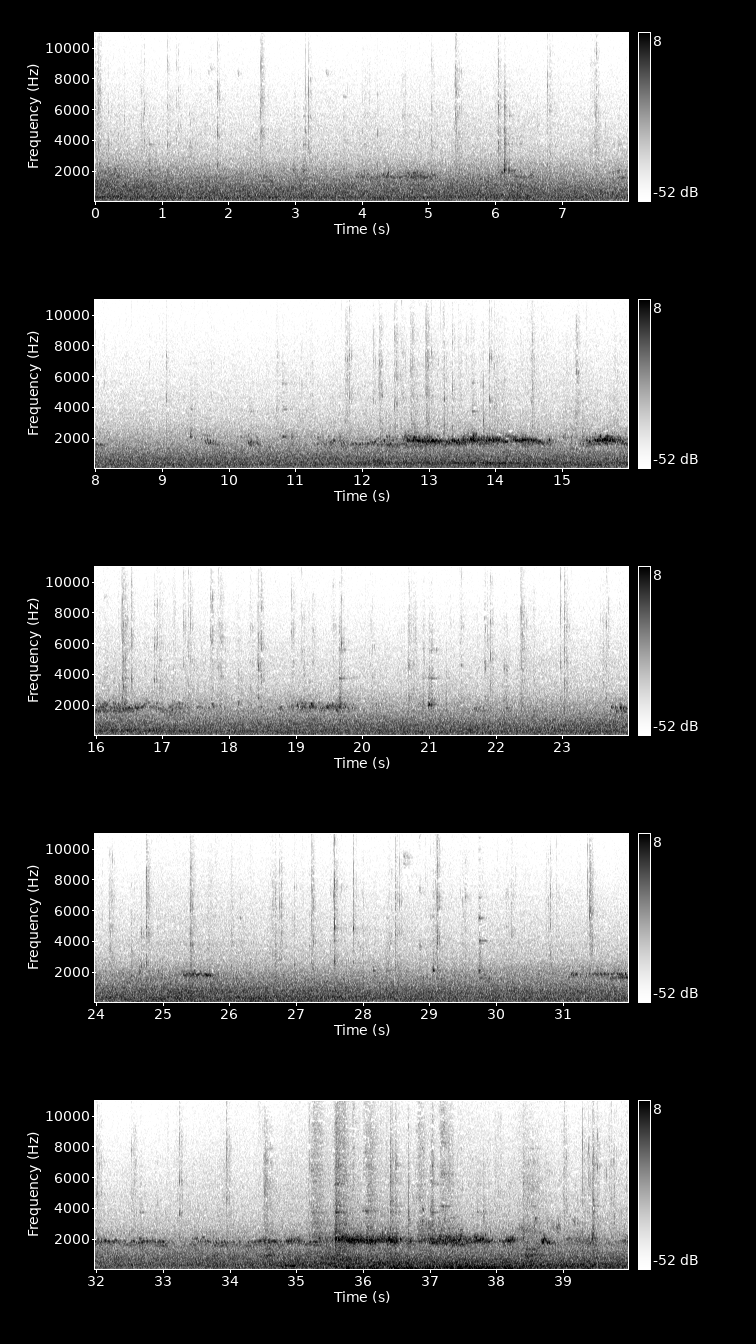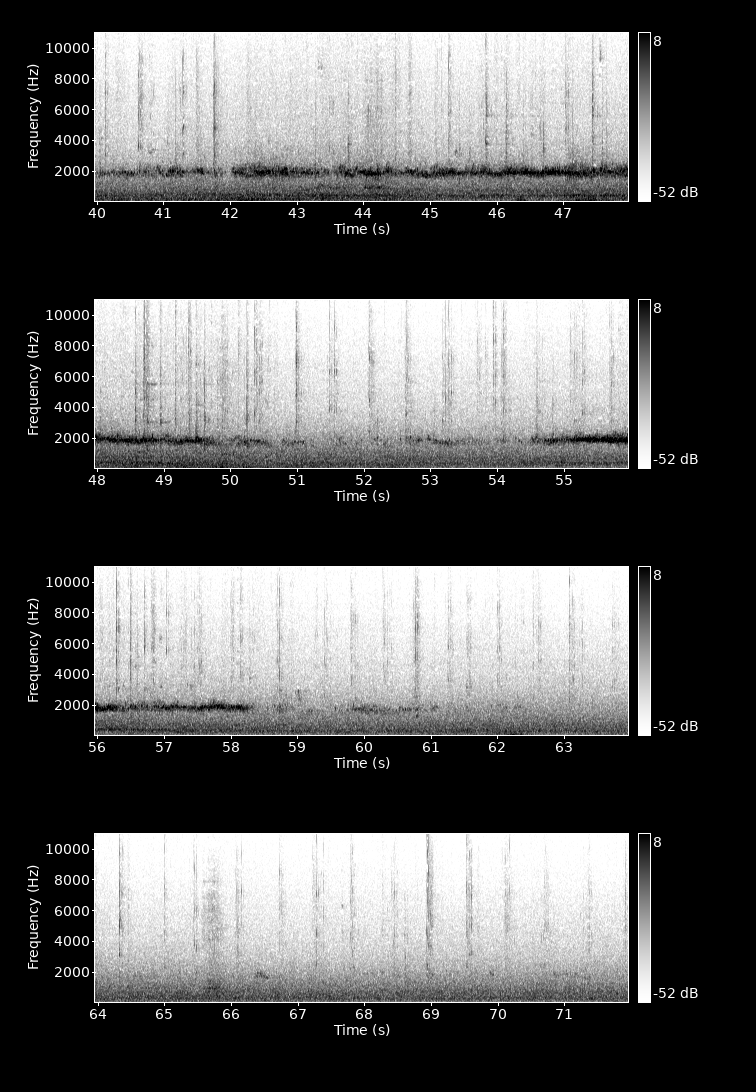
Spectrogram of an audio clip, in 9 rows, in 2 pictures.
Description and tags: Recorded in Watchet harbour in Somerset, UK, a few hours before a huge storm hit the little town. The wind is whistling through the rigging on the masts of the boats in the harbour, producing an eerie whine. Recorded with an Sennheiser ME-66. Mono.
